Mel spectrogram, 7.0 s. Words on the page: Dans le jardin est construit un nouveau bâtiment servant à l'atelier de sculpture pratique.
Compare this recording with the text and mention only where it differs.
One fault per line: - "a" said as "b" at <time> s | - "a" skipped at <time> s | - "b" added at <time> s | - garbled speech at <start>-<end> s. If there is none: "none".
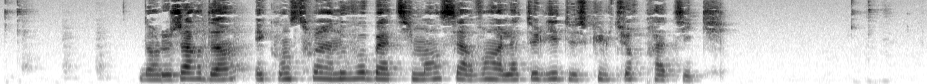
none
